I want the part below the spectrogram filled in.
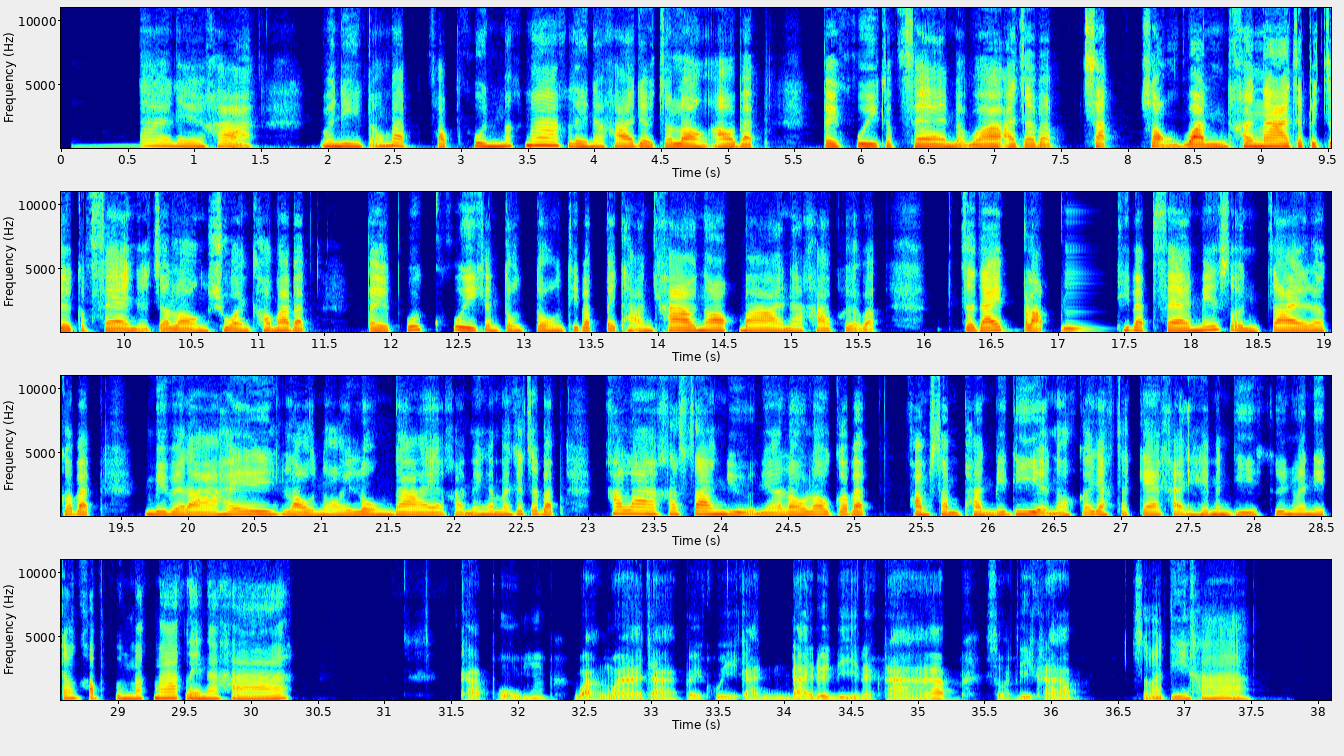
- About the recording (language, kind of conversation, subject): Thai, advice, คุณรู้สึกอย่างไรเมื่อรู้สึกว่าแฟนไม่ค่อยสนใจหรือไม่ค่อยมีเวลาให้คุณ?
- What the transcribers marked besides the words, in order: distorted speech; unintelligible speech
